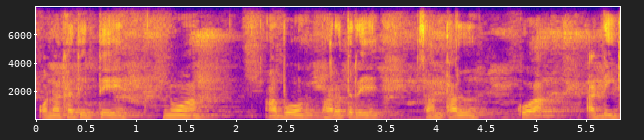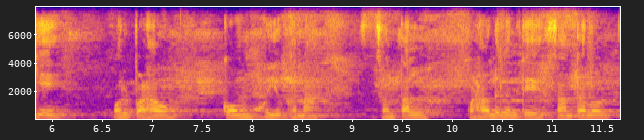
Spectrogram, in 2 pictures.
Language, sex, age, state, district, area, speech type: Santali, male, 18-30, Jharkhand, East Singhbhum, rural, spontaneous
